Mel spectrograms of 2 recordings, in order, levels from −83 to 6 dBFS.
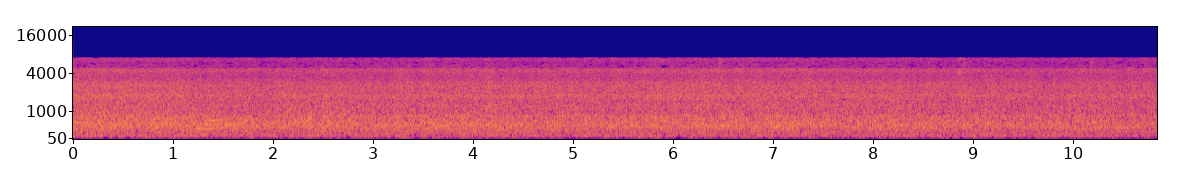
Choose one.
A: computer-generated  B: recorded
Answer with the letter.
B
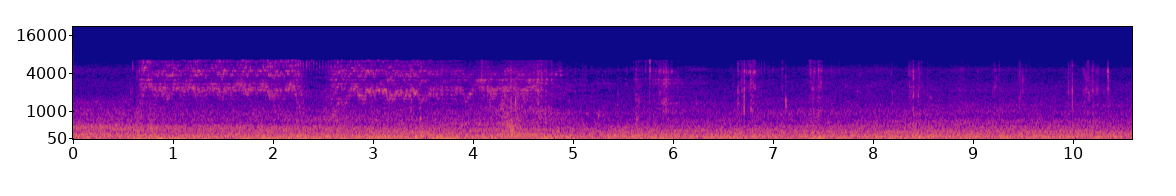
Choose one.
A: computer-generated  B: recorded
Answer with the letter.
B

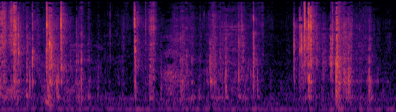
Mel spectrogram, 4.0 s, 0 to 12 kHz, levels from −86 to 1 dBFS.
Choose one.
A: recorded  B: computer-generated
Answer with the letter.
A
